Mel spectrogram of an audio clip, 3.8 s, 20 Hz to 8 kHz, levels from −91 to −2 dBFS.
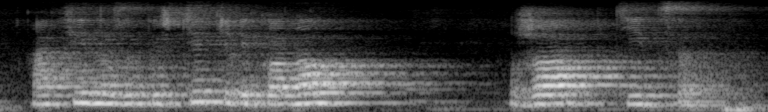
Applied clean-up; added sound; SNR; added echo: none; none; none; reverberation time 1.0 s.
